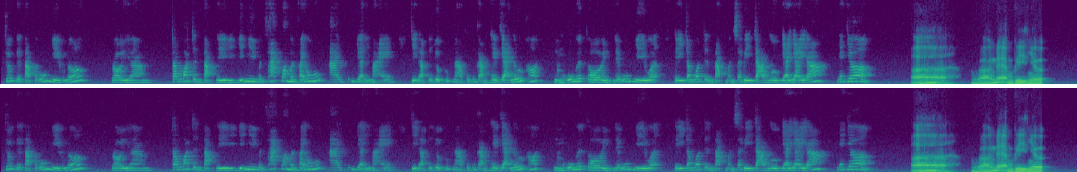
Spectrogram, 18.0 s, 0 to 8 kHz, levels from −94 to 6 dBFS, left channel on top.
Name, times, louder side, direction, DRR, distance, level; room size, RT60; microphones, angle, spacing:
voice 1, 0.1-1.4 1.8-2.5 2.9-6.6 6.8-14.6, left 3 dB, 45° left, 1.1 m, -31 dB
voice 2, 15.2-15.9 16.2-17.4, right 1 dB, ahead, 0.6 m, -22 dB
8.7 x 6.7 x 7.6 m
head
